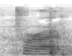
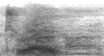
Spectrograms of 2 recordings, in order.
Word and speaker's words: Tyrone: Yeah, Tyrone. Tyrone. Yes. Had the emphasis on the wrong syllable.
